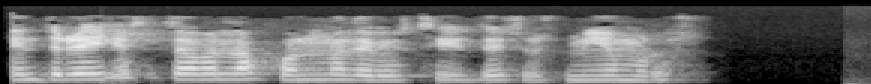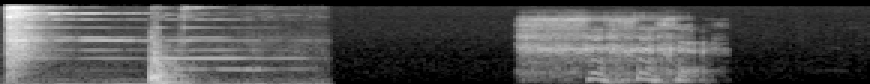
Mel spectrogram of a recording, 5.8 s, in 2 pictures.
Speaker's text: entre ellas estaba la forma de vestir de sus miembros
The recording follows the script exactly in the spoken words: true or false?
true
